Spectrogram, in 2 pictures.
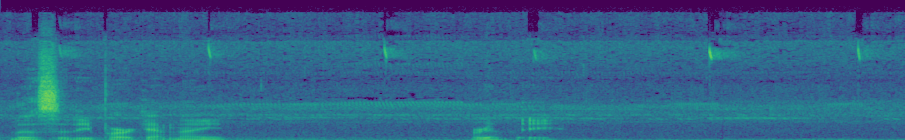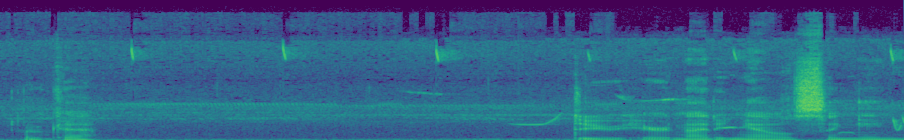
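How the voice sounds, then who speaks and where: A man speaking a gentle, hesitant roleplay monologue to the listener as a soft-spoken villain. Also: very deep voice, expressive, slow, pauses often, noisy background.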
